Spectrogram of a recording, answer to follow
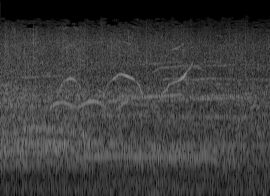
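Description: Large concert crowd cheering after a song: applause with scattered whistles and shouts, slowly fading down.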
